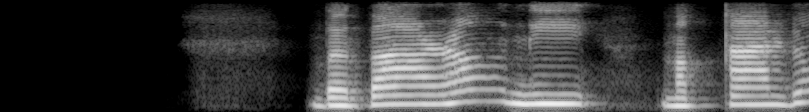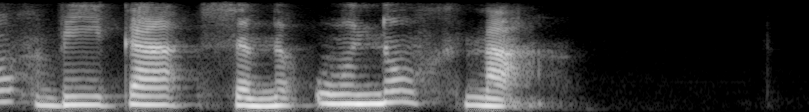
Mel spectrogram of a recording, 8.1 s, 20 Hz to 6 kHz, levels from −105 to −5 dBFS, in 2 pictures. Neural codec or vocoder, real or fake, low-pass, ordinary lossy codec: codec, 32 kHz, 1.9 kbps, SNAC; fake; 5.4 kHz; Opus, 64 kbps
